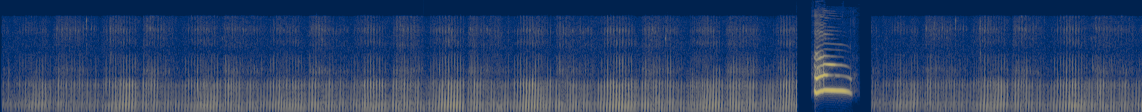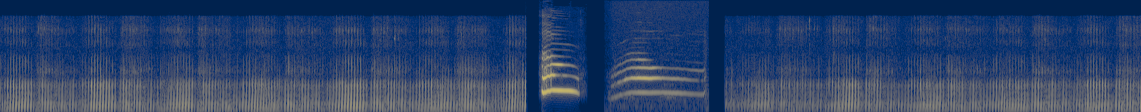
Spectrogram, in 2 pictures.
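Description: Domestic cat purring steadily and rhythmically. The purring is broken by a short, high meow about ten seconds in, another about twenty-one seconds in, and right after it a longer, lower meow that falls in pitch.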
